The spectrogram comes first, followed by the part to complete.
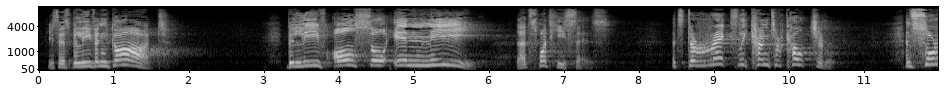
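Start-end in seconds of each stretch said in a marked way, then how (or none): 0.4-5.9 loud, slow, high proclamation of the words of Jesus; proclaiming loudly. Retold or imitated. Preacher to congregation, quoting Jesus in a slow ringing proclamation. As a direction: ring it out like a call from the pulpit.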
